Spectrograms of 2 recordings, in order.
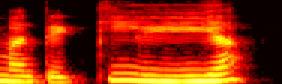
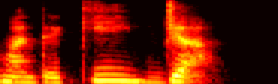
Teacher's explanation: el yeismo que se da mucho en la costa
